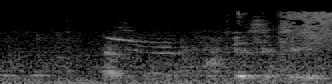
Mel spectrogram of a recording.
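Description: Television drama dialogue playing at low volume: a man's voice talking, with a brief high downward-sliding sound a little under a second in.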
